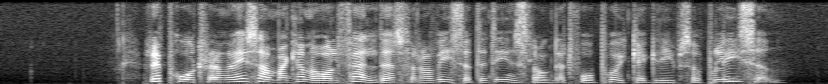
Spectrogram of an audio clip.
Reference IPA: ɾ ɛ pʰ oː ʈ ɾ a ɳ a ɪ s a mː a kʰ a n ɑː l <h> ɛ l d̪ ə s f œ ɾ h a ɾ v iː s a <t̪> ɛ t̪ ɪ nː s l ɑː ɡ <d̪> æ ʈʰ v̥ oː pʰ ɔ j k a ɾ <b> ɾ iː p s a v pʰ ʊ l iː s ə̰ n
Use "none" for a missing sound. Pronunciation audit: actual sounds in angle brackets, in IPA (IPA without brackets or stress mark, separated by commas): f, t̪, d̪, ɡ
